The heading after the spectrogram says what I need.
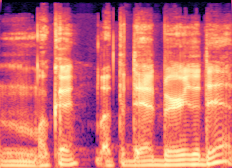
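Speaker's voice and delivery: play-acted, plain, matter-of-fact delivery. Guessing how he probably responded, imitating a matter-of-fact tone. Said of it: "kind of matter of factly".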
